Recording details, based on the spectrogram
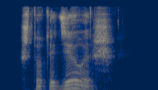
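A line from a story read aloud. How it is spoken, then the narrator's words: Quiet. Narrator (Russian): Тихо проговорил Непогодин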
